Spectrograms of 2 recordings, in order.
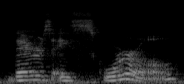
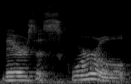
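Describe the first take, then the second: First: Dazed slow echo; father echoing the mother, slowly; slow bewildered repeat. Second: Slow, deliberate, pointing at each word; mother speaking slowly to the father. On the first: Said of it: "repeated her father". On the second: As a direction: spell it out word by word. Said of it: "speaking more slowly now". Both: Acted.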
